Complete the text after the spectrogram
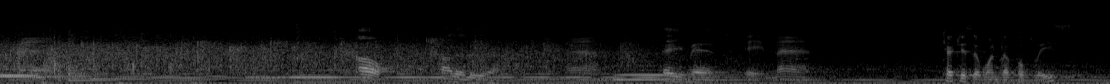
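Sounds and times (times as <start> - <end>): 
audience clapping: 0.0 - 7.0
speech: 3.6 - 5.1, 9.4 - 10.8.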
